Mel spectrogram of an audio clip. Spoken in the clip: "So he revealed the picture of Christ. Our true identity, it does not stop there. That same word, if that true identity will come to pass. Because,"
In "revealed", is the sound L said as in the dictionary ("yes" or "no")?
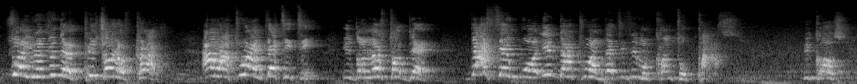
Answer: no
